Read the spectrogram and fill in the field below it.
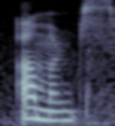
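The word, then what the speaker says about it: almonds: इसमें L silent है। आमंड्स मतलब बादाम।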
